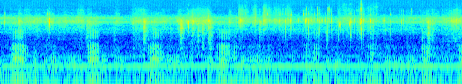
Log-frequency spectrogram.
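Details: Eight-month-old pet cat Teemo, acting like a small kitten, purring steadily indoors: a low continuous rumble with soft rhythmic pulses roughly every second, plus faint scattered higher crackles.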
